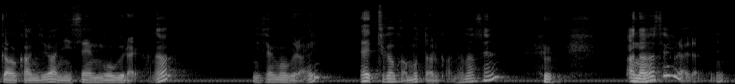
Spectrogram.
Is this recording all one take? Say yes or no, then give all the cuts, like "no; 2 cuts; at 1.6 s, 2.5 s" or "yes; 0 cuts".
yes; 0 cuts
